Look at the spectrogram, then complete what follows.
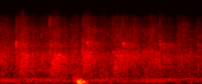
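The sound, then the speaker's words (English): A church audience claps their hands together as a hand clap for the Lord at the end of a sermon, a steady burst of many overlapping claps filling the room at moderate volume, with a low thump partway through and no talking. “Give the Lord a hand clap if you learned something today.”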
